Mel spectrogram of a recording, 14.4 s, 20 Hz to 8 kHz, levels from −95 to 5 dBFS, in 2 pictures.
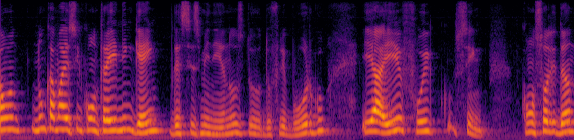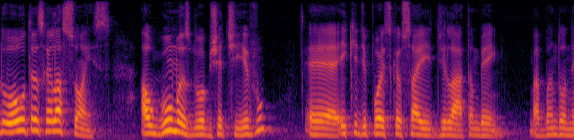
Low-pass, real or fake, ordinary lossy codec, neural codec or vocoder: none; real; none; none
